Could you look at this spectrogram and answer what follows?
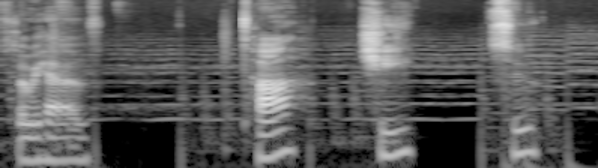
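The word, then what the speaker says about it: つ: Next is the second exception, tsu, like you call it tsu more fish with your sideways hook, tsu.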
